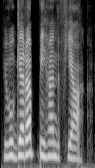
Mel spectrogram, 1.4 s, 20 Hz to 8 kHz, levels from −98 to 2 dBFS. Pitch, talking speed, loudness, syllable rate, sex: 225 Hz, 295 wpm, -18 LUFS, 7.6 syllables/s, female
